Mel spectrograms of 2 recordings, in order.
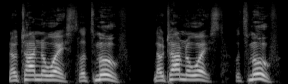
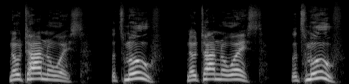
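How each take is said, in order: Both takes have the same delivery.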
